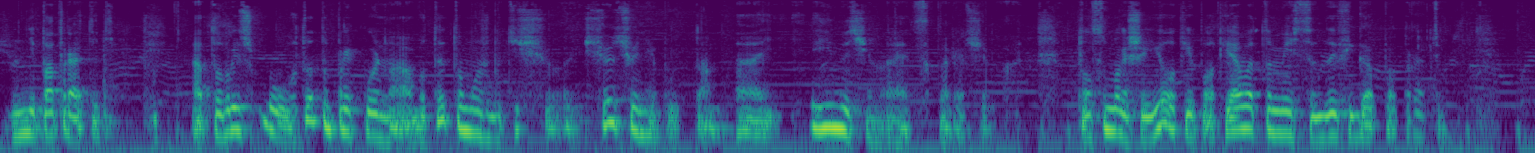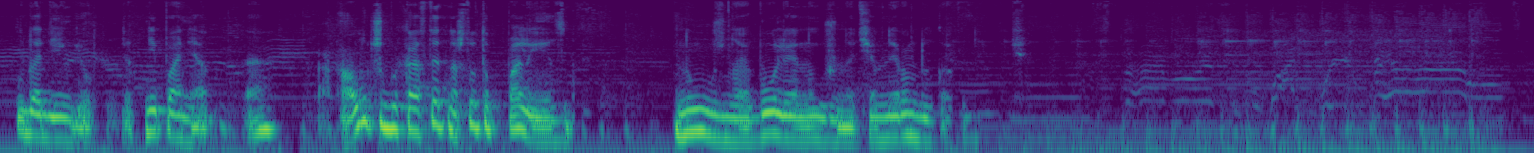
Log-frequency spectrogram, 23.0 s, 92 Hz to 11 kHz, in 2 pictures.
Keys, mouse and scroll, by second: 0.0-8.1 drag, 8.6-10.3 drag, 10.3 a, 14.8-16.3 drag, 17.2-22.2 drag.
